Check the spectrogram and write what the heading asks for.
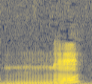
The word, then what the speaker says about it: né: Entonces, mi fecha de nacimiento, misma frase, il est né. ¿Qué dijimos de la regla del acento en la E? Que sin acento no se pronuncia y con acento sí.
